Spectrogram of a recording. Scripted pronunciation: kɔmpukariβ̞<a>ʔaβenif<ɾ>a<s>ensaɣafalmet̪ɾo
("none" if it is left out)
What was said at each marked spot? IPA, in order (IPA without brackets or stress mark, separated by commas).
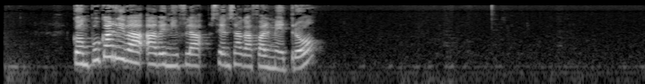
a, l, s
